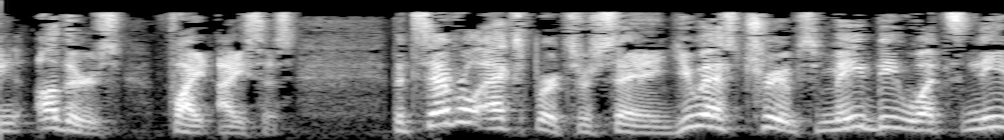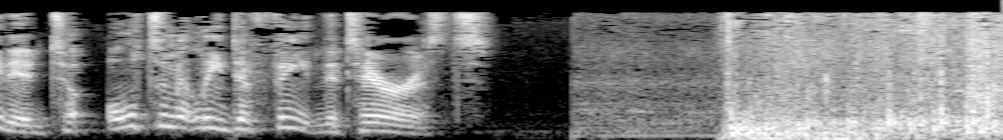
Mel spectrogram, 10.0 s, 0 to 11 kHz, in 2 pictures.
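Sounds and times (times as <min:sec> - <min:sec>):
speech: 0:00.0 - 0:07.5
massive explosions from tunnels full of explosives detonated by militants: 0:08.6 - 0:10.0.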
